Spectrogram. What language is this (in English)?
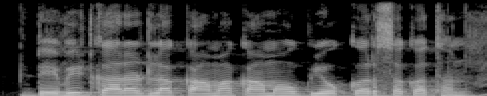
Chhattisgarhi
